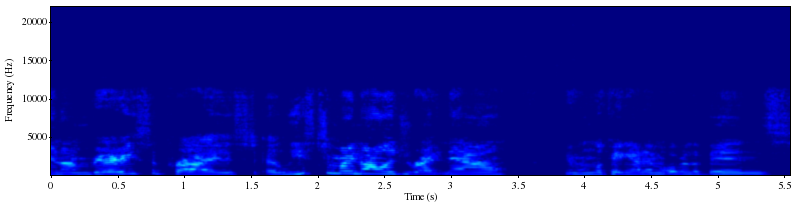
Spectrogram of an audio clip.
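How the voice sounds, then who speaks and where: A plain, everyday voice from a woman, pitched fairly high, moderately paced, its intonation lively. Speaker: reseller vlogger. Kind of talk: casual vlog talk.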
